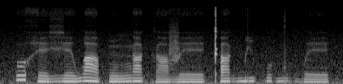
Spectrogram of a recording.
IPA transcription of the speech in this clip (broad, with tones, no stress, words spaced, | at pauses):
ʊ˦he˨ ɣe˨wa˦˨pũ˨ ŋa˦ka˨veː˨ kʼa˦ɡ͡bi˦pʊ˦ɡu˦ ɡʷe˦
